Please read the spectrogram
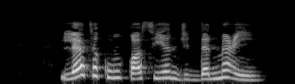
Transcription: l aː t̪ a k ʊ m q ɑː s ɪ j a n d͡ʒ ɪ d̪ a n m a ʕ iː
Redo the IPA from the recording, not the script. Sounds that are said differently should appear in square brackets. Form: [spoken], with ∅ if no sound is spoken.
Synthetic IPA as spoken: l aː t̪ a k ʊ [n] q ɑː s ɪ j a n d͡ʒ ɪ [d̪ː] a n m a ʕ iː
